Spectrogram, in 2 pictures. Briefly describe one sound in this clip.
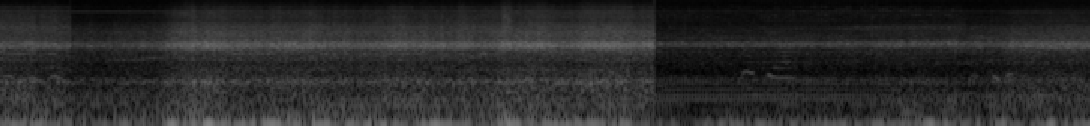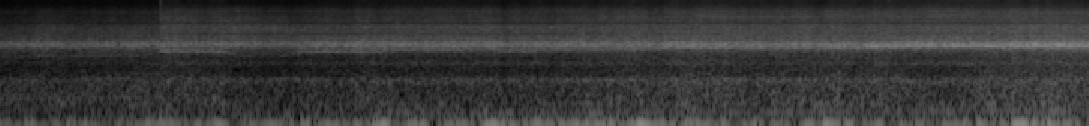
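Wind buffets and rumbles loudly.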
